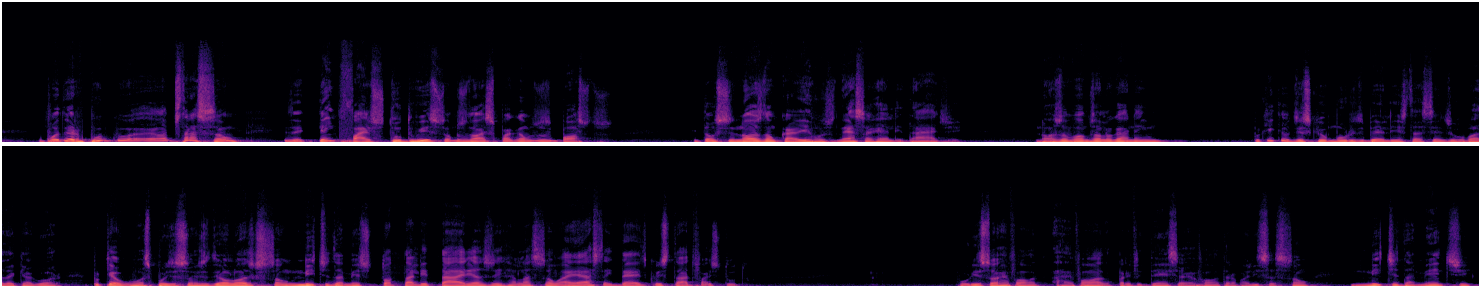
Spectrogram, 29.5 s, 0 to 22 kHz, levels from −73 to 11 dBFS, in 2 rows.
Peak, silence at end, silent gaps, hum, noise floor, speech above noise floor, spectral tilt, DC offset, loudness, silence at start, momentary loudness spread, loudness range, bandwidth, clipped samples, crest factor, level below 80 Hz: -4 dBFS; 0 s; none; none; -63 dBFS; 41 dB; -7.5 dB/octave; under 0.1%; -23 LUFS; 0.35 s; 11 LU; 7 LU; 13.5 kHz; under 0.1%; 18 dB; -46 dBFS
